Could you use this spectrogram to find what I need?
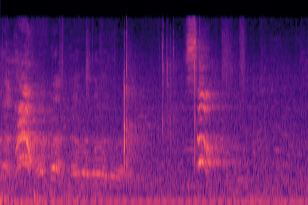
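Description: A woman calls out sharp commands in a large echoing hall.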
